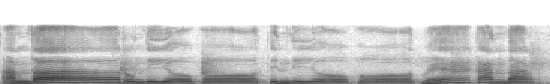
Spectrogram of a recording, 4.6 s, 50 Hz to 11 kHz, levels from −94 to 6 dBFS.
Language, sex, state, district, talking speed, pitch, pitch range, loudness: Chakma, female, Tripura, Dhalai, 90 wpm, 200 Hz, 200-220 Hz, -18 LUFS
